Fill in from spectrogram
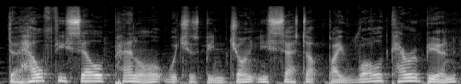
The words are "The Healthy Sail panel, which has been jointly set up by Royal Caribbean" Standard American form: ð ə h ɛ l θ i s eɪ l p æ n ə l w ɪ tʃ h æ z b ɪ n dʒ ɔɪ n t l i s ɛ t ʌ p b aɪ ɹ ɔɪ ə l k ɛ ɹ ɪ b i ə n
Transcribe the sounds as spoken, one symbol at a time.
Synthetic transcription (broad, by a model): ð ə h ɛ l θ i s eɪ l p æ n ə l w ɪ tʃ h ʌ z b ɪ n dʒ ɔɪ n t l i s ɛ t ʌ p b aɪ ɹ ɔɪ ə l k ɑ ɹ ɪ b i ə n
